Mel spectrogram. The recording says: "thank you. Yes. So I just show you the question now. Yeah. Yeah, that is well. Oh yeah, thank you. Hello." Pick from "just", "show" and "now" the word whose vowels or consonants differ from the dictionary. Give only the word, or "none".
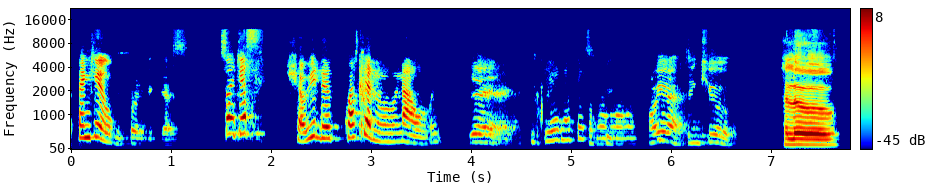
none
